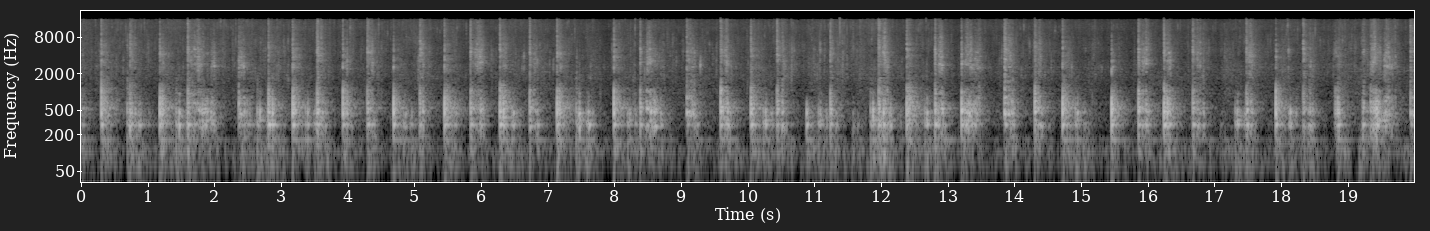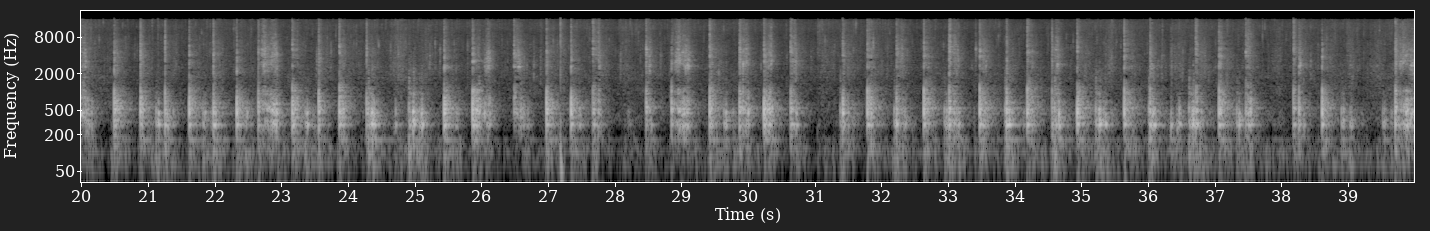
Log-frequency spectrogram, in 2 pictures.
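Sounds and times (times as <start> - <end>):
food sizzling in hot oil: 0.0 - 39.9
metal spatula scraping metal pan: 0.0 - 39.9.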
